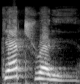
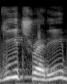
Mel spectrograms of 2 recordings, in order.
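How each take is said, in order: First: The first vowel sounds like short 'eh'. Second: The first vowel sounds like 'ee'. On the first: The speaker calls it right. "but it is a get ready. So the e gives me a clear, distinct eh sound" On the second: The speaker calls it wrong. "or geet ready"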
